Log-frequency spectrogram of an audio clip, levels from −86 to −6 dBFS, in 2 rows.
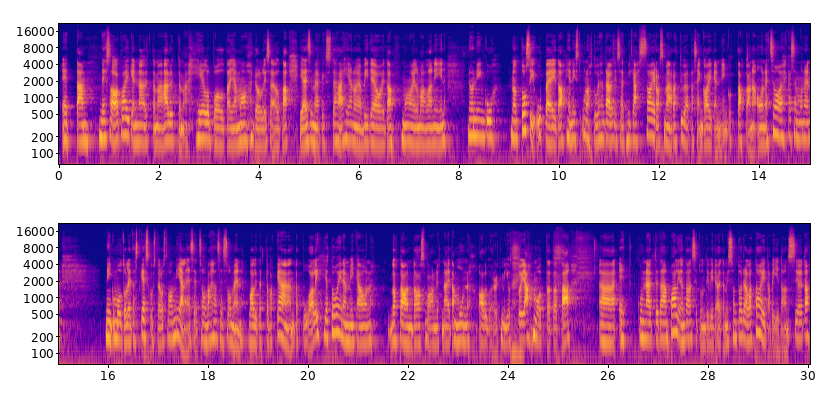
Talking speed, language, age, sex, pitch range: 170 wpm, Finnish, 20-39, female, 155-190 Hz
